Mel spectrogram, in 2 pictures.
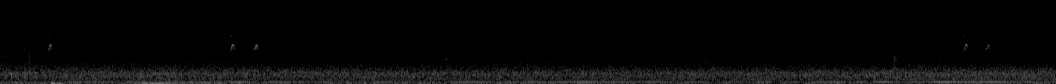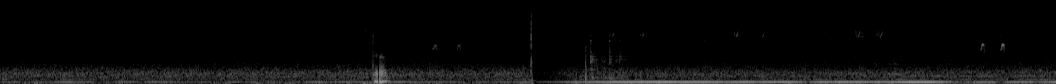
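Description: bird calls

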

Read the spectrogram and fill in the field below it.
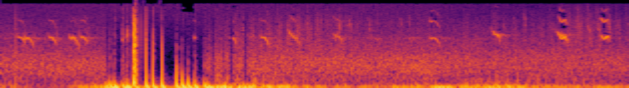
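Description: wild bird calling

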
